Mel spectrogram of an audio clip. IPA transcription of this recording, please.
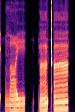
ðˤi | pãkʼã

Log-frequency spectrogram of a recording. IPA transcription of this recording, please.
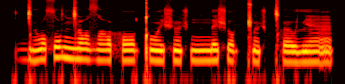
ɡ͡ǀœ̃ʊ̯sˤʉŋ͡ǀœɪ̯zˤæʊ̯ hɔǃɔ̃ɪ̯ʃœ̃ʃ nːɛʃɾɔǁœ̃ʃǀʰœʊ̯ lʲæ̃

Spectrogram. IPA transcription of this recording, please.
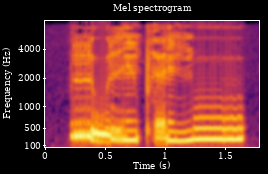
rṵrĩpʰɛ̰ɾĩ ŋuː

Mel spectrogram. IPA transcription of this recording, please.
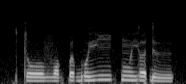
toː˨ vɔ˨k͡pə˧ɡʷɨ˧ jiː˦k͡pũ˧jə˧ ɗɨ˨

